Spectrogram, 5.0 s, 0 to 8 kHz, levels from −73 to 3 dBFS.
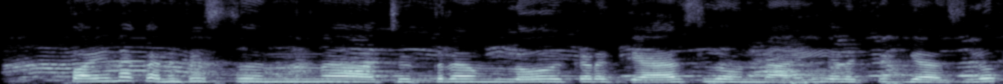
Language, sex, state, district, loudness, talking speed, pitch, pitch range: Telugu, female, Andhra Pradesh, Sri Satya Sai, -16 LUFS, 105 wpm, 265 Hz, 250-285 Hz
